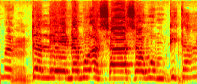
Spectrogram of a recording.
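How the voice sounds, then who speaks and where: A high, put-on character voice speaks at a fairly slow pace with audible echo. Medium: audio drama. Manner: casual, drawn-out "mm" fillers.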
